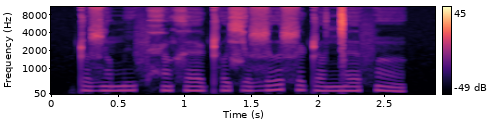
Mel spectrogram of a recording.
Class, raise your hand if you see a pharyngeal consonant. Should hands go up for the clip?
yes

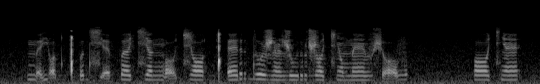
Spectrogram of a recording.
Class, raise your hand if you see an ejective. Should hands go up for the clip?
yes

